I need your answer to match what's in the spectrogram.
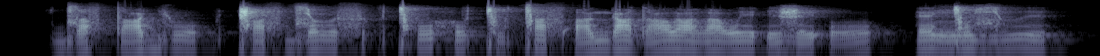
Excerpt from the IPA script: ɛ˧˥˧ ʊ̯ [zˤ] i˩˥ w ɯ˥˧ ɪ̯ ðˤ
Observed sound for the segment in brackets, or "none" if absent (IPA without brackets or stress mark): dˤ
